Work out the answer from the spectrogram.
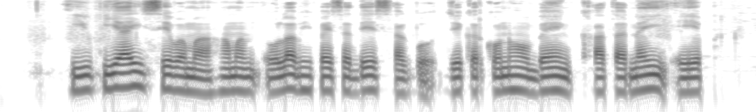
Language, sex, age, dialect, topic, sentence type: Chhattisgarhi, male, 25-30, Eastern, banking, question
